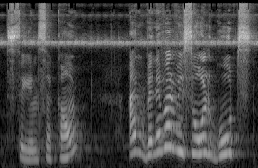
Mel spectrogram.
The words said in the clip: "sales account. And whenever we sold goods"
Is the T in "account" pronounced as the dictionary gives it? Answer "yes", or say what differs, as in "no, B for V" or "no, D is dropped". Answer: yes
